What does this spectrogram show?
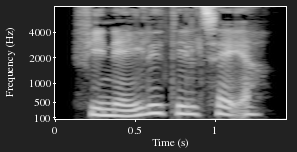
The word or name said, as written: finaledeltager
